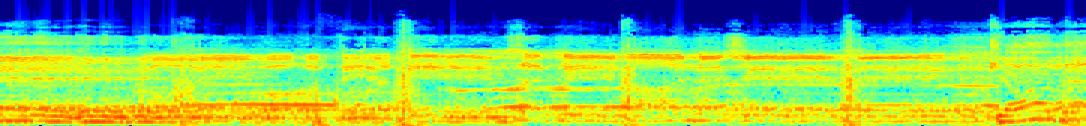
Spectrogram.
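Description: A male noha reciter chanting an Urdu lament in long, wavering held notes, over a steady beat struck about every one and a half seconds.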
